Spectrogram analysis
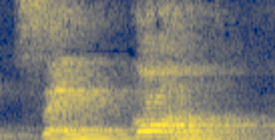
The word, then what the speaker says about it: cinquante: Next आएगा 50, सैंकॉन। अब आप देख रहे हैं जो वर्ड्स हैं हमारी पिछली काउंटिंग से ही बन रहे हैं, सैंक उसके आगे हमने लगा दिया ऑन, सैंकॉन।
